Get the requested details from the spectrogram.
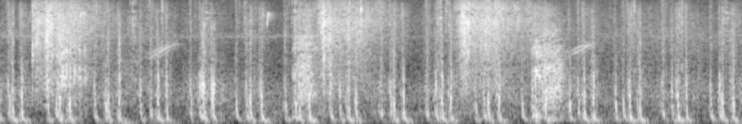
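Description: Leaves and grass rustle as a horse runs through them.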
